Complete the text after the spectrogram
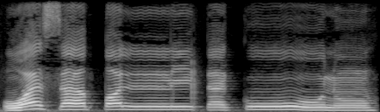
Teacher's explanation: Pastikan bila gunnah. Memasukkan tanpa dengung. Dia masuk terus dekat lam dan jangan dengung. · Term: idgham bila gunnah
